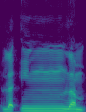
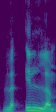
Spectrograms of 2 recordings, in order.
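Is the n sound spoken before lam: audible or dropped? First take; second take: audible; dropped. First: The n sound is pronounced before the l. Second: The n merges fully into a doubled l. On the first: The speaker calls it wrong. "You are saying la in lam. No" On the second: The speaker calls it right. "it's la illam"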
